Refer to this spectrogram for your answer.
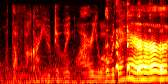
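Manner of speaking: bottled-up furious half-scream. Acting out what you'd say to someone a hundred feet away: acted-out scream under breath. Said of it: "quietly scream under my voice at Veep".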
